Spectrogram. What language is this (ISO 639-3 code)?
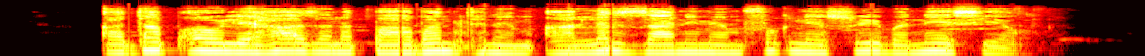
gwt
